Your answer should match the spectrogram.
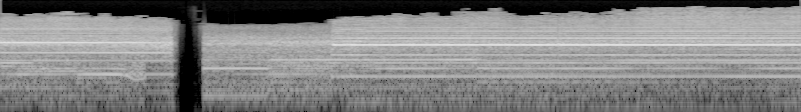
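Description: Hardcore punk recording: distorted electric guitars ring out in long held chords and feedback tones, with no drumming. The sound cuts to silence for a split second about a second and a half in, then a new sustained feedback tone and chord rings on.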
